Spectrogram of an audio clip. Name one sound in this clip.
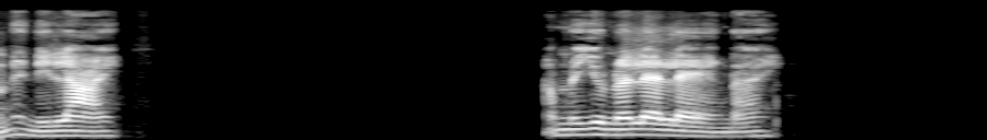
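A woman speaks with animation, heard through a phone call.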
